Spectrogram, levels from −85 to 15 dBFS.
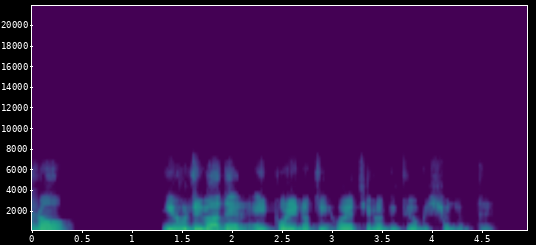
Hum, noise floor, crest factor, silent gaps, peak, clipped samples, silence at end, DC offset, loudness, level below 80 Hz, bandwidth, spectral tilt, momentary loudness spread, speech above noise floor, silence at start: none; under -90 dBFS; 18 dB; none; -12 dBFS; under 0.1%; 0.4 s; under 0.1%; -28 LUFS; -64 dBFS; 7.2 kHz; -6.5 dB/octave; 14 LU; over 63 dB; 0 s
